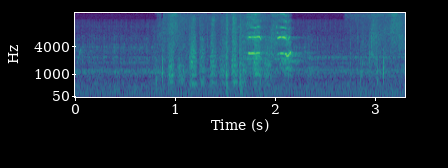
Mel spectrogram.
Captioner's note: dog panting and whimpering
